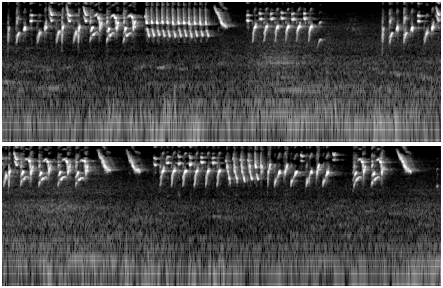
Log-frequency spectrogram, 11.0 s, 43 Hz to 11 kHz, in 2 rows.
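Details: Goldfinch singing its training song on 15 February 2024: long bouts of rapid, liquid twittering mixed with buzzy rattles and sharp upward sweeps, broken by brief pauses, continuing for the whole stretch.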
